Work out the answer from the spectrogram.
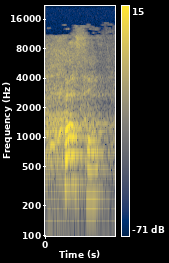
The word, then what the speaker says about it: buffalo: Yeah, words that end in O, like buffalo or radio or vertigo, you pronounce the O. But where there is no O, you don't add one, understand?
